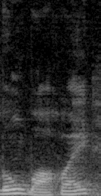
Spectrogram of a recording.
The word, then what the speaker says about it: bún bò Huế: It's pronounced bún bò Huế.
